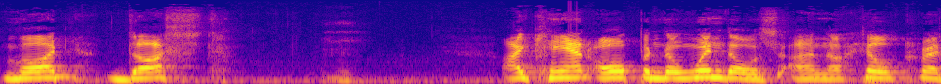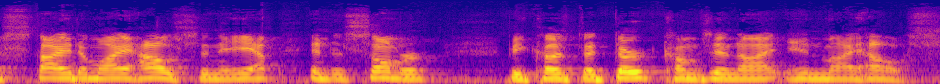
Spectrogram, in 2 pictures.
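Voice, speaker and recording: At a moderate pace, a man talks at a high pitch with ordinary pitch variation. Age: 80s+. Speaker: retired resident speaking at public comment. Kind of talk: public comment at town meeting. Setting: town board meeting.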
